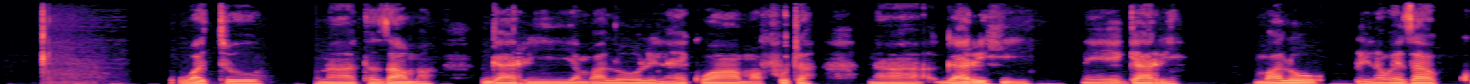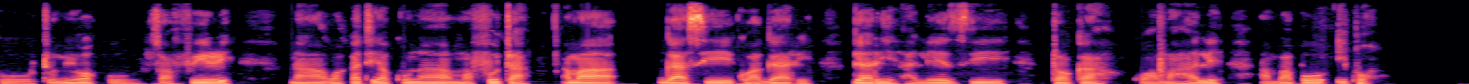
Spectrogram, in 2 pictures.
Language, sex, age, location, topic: Swahili, female, 36-49, Nakuru, finance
